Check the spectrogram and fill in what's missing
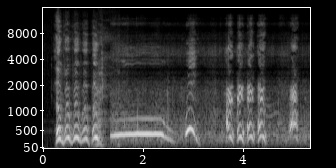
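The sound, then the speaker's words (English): A man's voice imitates a dog, letting out a quick run of sharp barks, a long sustained howl-like note, then another single bark and a final burst of several loud barks. “You take a sip or a puff when … barks.”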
